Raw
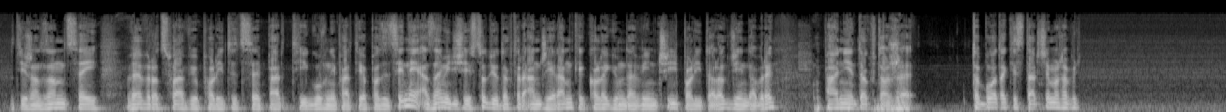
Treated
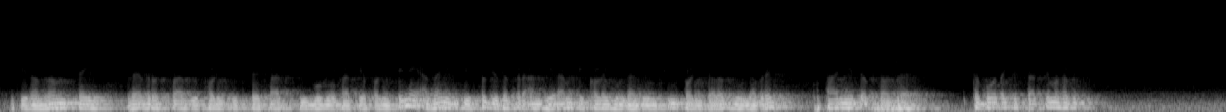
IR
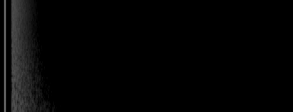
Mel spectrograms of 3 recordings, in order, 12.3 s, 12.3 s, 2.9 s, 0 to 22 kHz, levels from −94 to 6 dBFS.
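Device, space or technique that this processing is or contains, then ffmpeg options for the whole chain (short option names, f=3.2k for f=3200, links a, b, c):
next room: -filter_complex "[0:a]lowpass=f=320:w=0.5412,lowpass=f=320:w=1.3066[a];[1:a]atrim=start_sample=2205[b];[a][b]afir=irnorm=-1:irlink=0,volume=6.5dB"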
